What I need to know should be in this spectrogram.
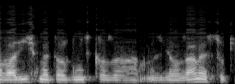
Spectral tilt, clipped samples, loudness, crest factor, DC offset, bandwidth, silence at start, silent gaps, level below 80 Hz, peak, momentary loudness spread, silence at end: -7.5 dB/octave; under 0.1%; -20 LUFS; 14 dB; under 0.1%; 16 kHz; 0 s; none; -62 dBFS; -4 dBFS; 8 LU; 0 s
